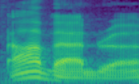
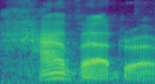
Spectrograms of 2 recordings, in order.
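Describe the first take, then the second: First: The word begins with a vowel sound. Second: The word begins with an H sound. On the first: The speaker calls it right. "It's Avadra" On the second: The speaker calls it wrong. "They always add an H before it"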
